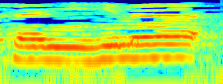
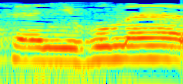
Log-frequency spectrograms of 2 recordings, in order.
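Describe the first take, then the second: First: The vowel after the h is i. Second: The vowel after the h is u. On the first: The vowel matches the preceding y sound. "المناسب للياء الساكنة التي قبل الهاء" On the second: This is the original form of the pronoun. "بضم الهاء فهو على الأصل"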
